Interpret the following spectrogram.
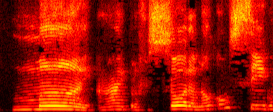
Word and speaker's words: mãe: Então repitam comigo aí pra gente trabalhar a pronúncia dos sons nasais tá bom primeira palavra mãe mãe ai professora eu não consigo fazer esse som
